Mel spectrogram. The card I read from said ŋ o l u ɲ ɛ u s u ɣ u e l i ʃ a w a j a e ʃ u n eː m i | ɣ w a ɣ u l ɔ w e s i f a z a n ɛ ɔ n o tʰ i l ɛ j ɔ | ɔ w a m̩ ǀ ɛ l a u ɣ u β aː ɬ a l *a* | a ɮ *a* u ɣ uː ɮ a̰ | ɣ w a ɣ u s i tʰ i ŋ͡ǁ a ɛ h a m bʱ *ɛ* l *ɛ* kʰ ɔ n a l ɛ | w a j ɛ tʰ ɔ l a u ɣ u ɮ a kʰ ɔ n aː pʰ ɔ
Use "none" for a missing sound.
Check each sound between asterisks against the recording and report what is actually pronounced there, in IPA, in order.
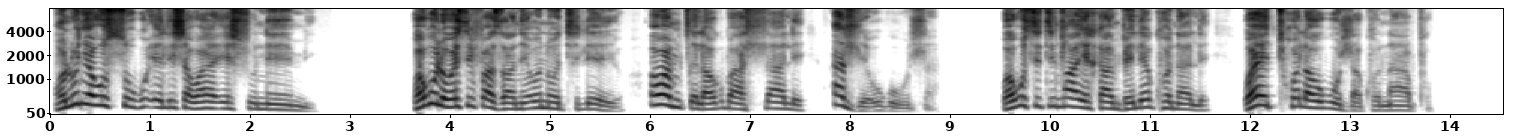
ɛ, ɛ, ɛ, ɛ

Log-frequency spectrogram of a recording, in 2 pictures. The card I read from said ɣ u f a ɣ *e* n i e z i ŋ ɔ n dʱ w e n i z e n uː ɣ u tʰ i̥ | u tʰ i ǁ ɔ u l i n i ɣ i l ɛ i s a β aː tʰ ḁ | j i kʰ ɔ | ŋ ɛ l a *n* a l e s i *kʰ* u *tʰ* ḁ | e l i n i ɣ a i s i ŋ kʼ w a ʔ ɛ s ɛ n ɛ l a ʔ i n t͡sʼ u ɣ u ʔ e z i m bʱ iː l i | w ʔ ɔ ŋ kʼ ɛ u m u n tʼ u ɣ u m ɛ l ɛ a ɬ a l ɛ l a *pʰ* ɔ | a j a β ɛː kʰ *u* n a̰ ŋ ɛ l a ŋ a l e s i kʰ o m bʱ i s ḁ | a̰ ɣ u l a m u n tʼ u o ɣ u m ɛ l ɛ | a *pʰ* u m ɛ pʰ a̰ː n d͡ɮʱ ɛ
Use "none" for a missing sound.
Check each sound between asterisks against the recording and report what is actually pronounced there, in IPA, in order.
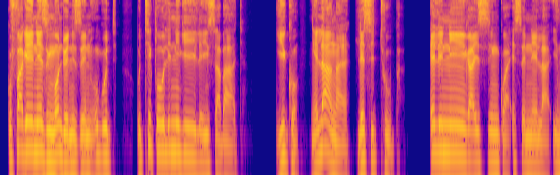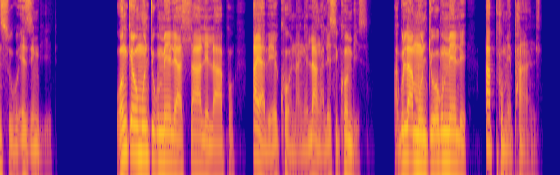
e, ŋ, tʰ, pʰ, pʰ, ɔ, pʰ

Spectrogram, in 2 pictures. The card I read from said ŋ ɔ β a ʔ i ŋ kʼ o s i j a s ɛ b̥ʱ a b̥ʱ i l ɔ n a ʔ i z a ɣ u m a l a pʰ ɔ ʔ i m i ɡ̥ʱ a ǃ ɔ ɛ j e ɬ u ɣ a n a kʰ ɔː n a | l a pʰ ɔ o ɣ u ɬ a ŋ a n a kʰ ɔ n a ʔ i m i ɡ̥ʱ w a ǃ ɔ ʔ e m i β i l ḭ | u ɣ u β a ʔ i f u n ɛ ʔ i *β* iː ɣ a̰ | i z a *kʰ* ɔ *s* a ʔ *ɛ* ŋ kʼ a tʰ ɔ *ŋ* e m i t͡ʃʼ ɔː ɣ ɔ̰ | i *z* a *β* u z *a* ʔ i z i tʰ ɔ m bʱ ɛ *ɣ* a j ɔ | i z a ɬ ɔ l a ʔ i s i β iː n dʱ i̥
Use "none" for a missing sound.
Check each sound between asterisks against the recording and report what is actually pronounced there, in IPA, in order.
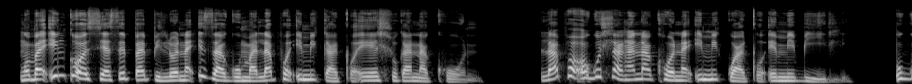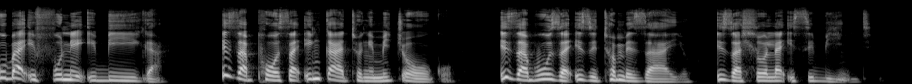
β, pʰ, s, i, ŋ, z, β, a, z

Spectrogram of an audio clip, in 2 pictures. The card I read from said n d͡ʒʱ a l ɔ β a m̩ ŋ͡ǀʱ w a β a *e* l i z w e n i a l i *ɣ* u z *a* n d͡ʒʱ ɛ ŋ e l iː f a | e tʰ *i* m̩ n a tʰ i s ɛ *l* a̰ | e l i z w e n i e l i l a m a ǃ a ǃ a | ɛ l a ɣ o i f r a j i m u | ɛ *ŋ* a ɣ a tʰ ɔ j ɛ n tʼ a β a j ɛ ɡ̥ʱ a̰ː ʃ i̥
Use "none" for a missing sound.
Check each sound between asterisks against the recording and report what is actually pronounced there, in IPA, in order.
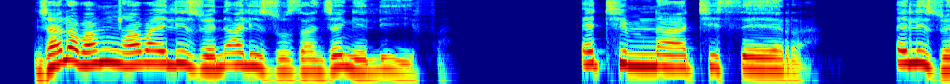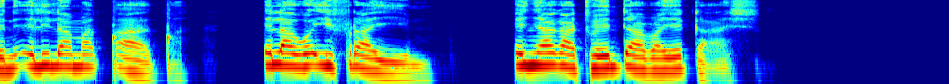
e, z, a, i, r, ɲ

